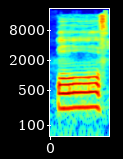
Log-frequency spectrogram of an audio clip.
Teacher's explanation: قوف منہ بھر کے پڑھیں گے. قوف موٹا کر کے.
